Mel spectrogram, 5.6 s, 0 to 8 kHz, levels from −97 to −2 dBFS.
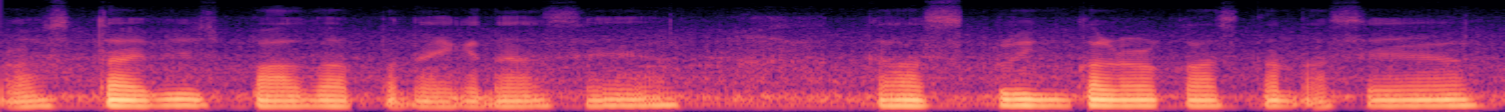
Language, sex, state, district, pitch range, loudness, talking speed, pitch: Nagamese, male, Nagaland, Dimapur, 105-115 Hz, -20 LUFS, 160 wpm, 110 Hz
